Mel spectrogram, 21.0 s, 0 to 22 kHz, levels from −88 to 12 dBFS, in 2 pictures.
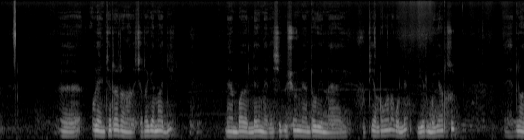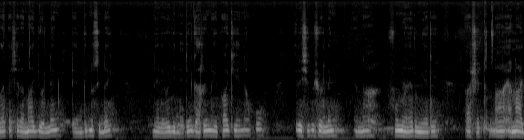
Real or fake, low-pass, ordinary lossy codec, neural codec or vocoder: real; none; none; none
